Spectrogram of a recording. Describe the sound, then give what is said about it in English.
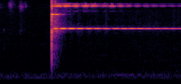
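A silver coin is tapped once in a ping test and rings out with a bright, high, pure tone that sustains and slowly fades over a faint low background hum. “Um, but when you put it in the ping, so you always want to use multiple testing methods, right? So you can hear that.”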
